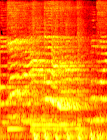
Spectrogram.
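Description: A female voice singing karaoke into a microphone, over a backing track with a steady beat.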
